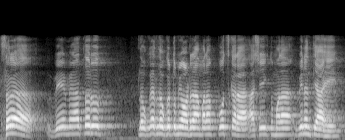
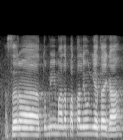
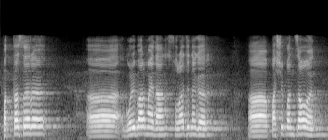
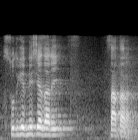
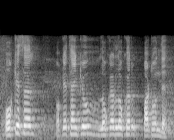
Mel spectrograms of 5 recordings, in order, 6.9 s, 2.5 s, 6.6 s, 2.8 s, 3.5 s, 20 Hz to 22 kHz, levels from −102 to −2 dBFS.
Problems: constant background noise, background conversations at intervals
